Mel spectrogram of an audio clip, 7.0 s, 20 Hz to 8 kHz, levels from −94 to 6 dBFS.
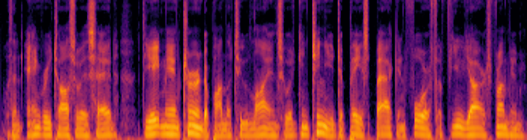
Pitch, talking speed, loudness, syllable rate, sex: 95 Hz, 240 wpm, -18 LUFS, 5.2 syllables/s, male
